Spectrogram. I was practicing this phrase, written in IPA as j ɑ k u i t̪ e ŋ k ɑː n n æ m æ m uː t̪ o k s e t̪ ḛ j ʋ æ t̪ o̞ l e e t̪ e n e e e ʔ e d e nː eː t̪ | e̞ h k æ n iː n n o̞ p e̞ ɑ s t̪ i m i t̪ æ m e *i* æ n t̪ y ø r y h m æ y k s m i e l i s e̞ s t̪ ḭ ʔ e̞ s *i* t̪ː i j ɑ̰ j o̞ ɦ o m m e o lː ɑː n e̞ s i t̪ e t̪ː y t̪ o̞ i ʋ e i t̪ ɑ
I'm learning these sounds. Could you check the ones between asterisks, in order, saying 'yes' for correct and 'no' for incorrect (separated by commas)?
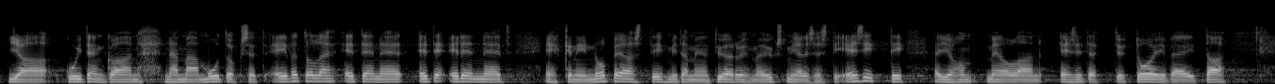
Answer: no, yes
